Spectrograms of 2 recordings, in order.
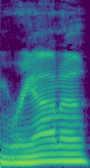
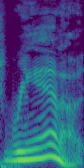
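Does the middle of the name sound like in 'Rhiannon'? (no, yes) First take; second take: no; yes. First: The middle vowel does not sound like 'Rhiannon'. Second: The middle vowel sounds like in 'Rhiannon'. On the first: The speaker calls it wrong. "For years, people have been saying Rihanna" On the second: The speaker calls it right. "it's [name]. You know, like the song Rhiannon"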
